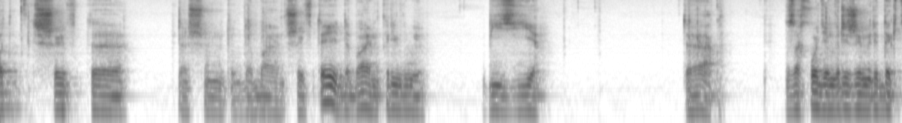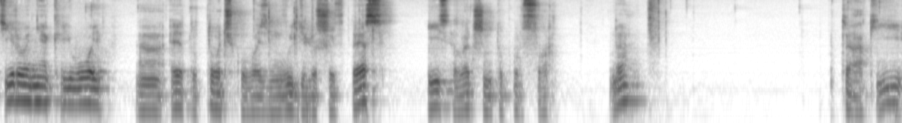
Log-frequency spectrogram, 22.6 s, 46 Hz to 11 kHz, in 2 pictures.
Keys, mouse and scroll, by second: 3.0 shift+a, 7.1 shift+middle click, 8.5 Tab, 10.3 s, 12.9 click, 14.9 shift+s, 18.5 KP_1, 19.6 shift+middle click, 20.4 click, 21.8 middle click.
